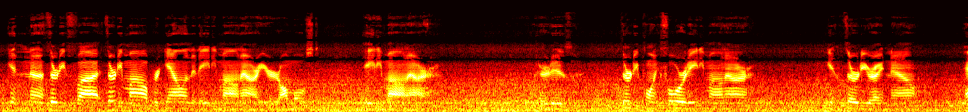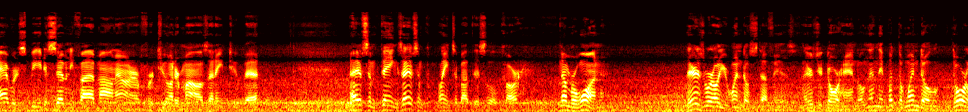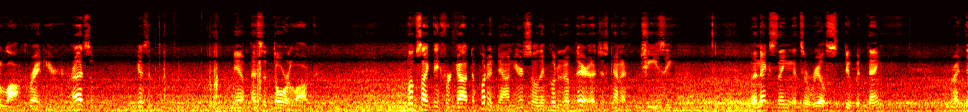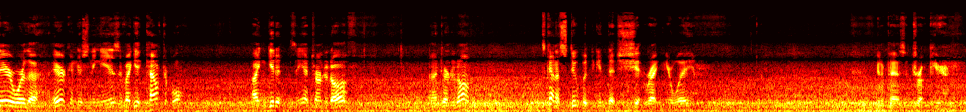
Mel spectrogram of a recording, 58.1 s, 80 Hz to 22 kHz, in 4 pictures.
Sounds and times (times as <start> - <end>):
Speech: 0.0 - 4.8, 5.4 - 6.6, 8.0 - 11.3, 12.4 - 13.8, 14.4 - 18.4, 19.7 - 23.7, 24.8 - 30.5, 31.1 - 31.4, 32.5 - 33.8, 35.1 - 39.2, 40.3 - 42.3, 43.3 - 46.4, 47.3 - 49.0, 50.0 - 50.7, 51.7 - 54.2, 56.7 - 58.0
Vehicle: 0.0 - 58.0.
